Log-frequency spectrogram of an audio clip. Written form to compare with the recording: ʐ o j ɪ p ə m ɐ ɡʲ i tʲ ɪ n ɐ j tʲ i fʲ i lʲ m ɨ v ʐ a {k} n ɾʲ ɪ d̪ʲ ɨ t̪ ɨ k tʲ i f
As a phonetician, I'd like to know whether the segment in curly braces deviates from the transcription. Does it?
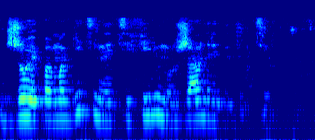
yes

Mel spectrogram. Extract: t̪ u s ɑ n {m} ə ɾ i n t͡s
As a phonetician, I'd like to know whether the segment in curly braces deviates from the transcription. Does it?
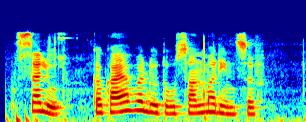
no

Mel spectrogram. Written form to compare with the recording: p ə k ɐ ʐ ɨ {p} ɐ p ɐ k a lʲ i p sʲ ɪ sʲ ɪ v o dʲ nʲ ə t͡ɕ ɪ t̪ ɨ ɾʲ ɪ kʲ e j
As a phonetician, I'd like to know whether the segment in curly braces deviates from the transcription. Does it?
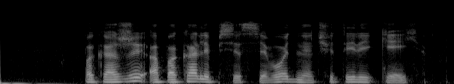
yes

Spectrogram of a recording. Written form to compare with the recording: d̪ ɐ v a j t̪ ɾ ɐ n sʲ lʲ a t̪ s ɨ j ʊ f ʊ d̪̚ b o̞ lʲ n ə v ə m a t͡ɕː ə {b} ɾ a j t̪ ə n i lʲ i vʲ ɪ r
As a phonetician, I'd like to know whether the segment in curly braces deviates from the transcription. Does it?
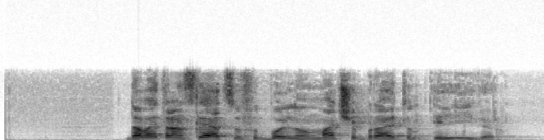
no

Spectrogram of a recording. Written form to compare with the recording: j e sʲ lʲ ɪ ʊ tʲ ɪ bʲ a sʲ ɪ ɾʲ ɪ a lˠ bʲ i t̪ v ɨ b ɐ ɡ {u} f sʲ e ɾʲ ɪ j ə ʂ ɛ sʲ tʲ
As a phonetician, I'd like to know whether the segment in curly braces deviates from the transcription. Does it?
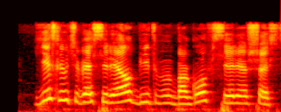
yes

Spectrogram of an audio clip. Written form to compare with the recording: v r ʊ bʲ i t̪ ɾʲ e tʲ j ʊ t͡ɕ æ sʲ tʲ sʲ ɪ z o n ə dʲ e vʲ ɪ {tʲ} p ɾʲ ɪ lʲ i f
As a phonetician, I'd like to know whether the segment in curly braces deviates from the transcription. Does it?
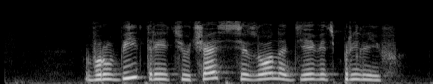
no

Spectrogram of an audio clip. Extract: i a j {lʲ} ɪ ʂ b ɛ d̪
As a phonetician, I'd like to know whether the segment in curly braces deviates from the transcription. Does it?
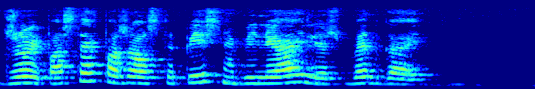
no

